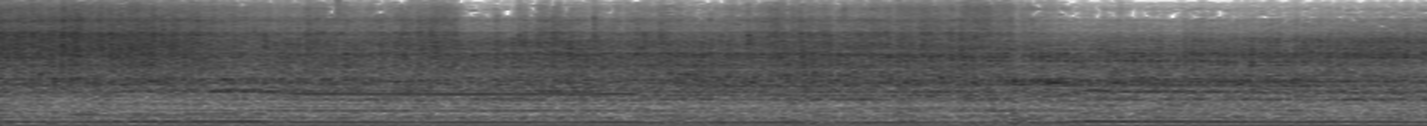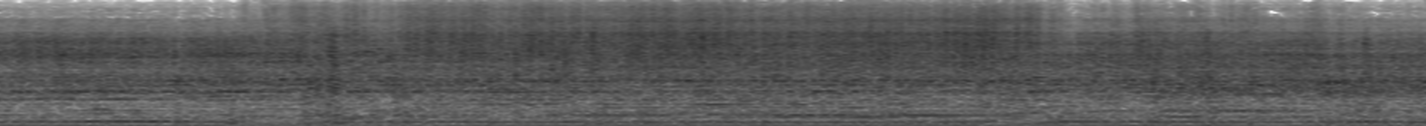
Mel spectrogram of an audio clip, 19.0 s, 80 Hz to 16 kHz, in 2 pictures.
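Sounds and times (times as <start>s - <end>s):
excavator diesel engine running: 0.0s - 19.0s
mulching head grinding brush: 0.0s - 19.0s.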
